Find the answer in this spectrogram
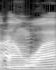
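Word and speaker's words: danois: Y la regla dice que la consonante final no se pronuncia.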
